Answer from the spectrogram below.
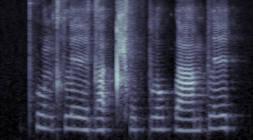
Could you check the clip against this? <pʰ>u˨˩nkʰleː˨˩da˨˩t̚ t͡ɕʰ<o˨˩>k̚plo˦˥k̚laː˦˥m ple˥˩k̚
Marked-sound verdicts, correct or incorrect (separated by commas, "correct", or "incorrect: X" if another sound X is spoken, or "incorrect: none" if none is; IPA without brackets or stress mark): correct, incorrect: u˨˩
